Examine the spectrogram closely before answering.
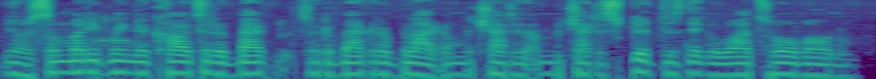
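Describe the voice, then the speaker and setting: A man's voice: on the low side, little pitch movement, rapid-fire, warm tone. A man gaming online, calling out moves in slangy street talk and repeating short commands over a voice chat. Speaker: gamer streaming online roleplay. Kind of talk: in-game roleplay chatter, calling out moves.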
